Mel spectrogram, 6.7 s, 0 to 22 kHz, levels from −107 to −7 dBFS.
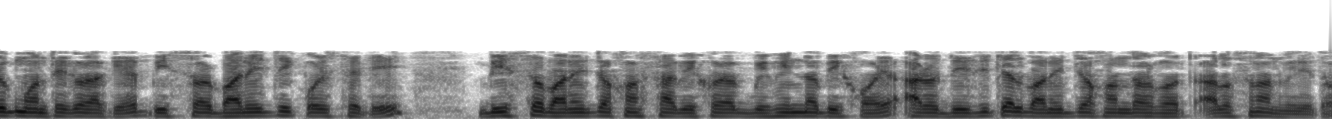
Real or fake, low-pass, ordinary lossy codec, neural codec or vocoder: fake; 3.6 kHz; none; codec, 16 kHz, 16 kbps, FreqCodec, larger model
